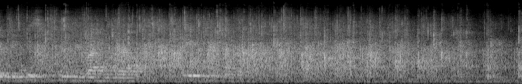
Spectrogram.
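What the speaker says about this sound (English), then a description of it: "So you can clap for him too" Sustained applause from a convention panel audience at WonderCon, a steady, dense roar of many hands clapping for the whole stretch, with faint voices mixed in early on.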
